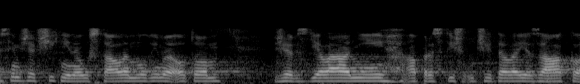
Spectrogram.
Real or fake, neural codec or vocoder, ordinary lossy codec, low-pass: real; none; MP3, 32 kbps; 5.4 kHz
